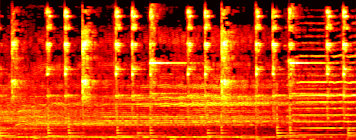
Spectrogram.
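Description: Devotional bhajan music without words: a harmonium-like held note over hand-drum strokes whose bass bends in pitch, with a steady beat of sharp high strikes such as cymbals or clapping.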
